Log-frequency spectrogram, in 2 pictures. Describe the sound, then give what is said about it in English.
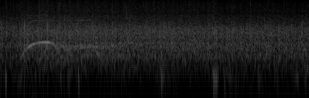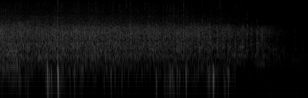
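Sustained audience applause welcomes a pastor onto the stage at a South Texas church gathering. The clapping is steady and dense for most of its length, then fades out at the end, with no voices heard. “Please give it up for my dear friend. Let's give a warm South Texas welcome to Pastor Marcus Meekum.”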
